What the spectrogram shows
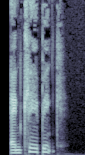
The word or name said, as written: anklagebænk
